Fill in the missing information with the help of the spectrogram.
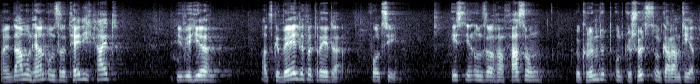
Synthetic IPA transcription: mʔaɪnədaːmənʊnthɛɐʁənʔʊnzəʁətʰɛːtɪçkʰaɪt | d̥iːviːɐɦiːɐ | ʔalsɡ̥əvɛːltəfɛɐtʁ̥eːtɐ̰ | fɔlt͡siːən | ʔɪstɪnʊnzəʁɐfɛɐfasʊŋ | b̥əɡʁʏndətʰʊntɡ̥əʃʏt͡stʊnt̚ɡ̥aʁantʰiːɐt

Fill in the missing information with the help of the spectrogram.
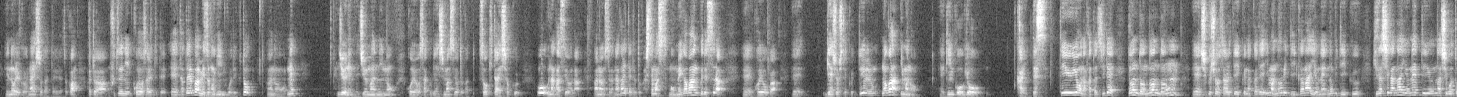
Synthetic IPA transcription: eno̞ːɾʲo̞kɯ̟ɡanaiɕi̥t̪o̞d̪at̪ːaɾʲid̪at̪okaːt̪o̞βaɸɯ̟t͡sɨːɲ̟iko̞ːjo̞ːsaɾe̞t̪e̞t̪et̪at̪o̞e̞bamʲizɨɦoɡʲĩŋko̞ːd̪eikɯ̟̥t̪o̞ano̞ne̞ | d͡ʑɨːnẽ̞nd̪e̞d͡ʑɨːmãɲ̟ːĩnːo̞ko̞jo̞ːsakɯ̟ɡẽɰ̃ɕimasɨjo̞t̪o̞kaso̞ːkʲi̥t̪aiɕo̞kɯ̟ | oɯ̟naɡasɨjo̞ːna̰ːnaɯ̃sɨɡanaɡaɾe̞t̪aɾʲid̪at̪o̞kaɕi̥t̪e̞masɨ̥mo̞ːme̞ɡabãŋkɯ̟d̪e̞sɨɾa | eːkʰo̞jo̞ːɡa | eː | ɡẽ̞ɰ̃ɕo̞ːɕi̥t̪e̞kɯ̟t̪ːe̞jɯ̟no̞ɡaimano̞̰ | eɡʲĩŋko̞ːɡʲo̞ː | kʰaḭd̪̥e̞sɨ̥ | t̪ːe̞jɯ̟ːjo̞ːnakat̪at͡ɕid̪e̞d̪õ̞nd̪õ̞nd̪õ̞nd̪õ̞ŋeɕɨ̥kɯ̟ɕo̞ːsaɾe̞t̪̬e̞ikɯ̟nakad̪e̞imano̞bʲit̪e̞ikanaijo̞ne̞no̞bʲit̪e̞ikɯ̟ | kʲizaɕiɡanaijo̞ne̞t̪ːe̞jɯ̟joːnaɕiɡo̞t̪o

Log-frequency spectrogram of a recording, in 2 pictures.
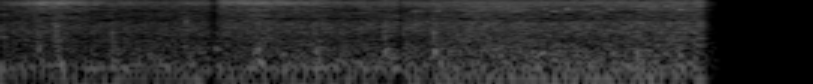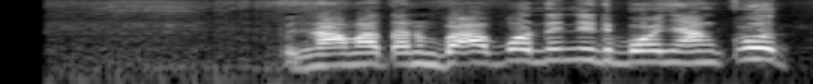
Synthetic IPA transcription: pəɲəlamat̪anbabɔninidipɔɔɲaŋkʊt̪̚

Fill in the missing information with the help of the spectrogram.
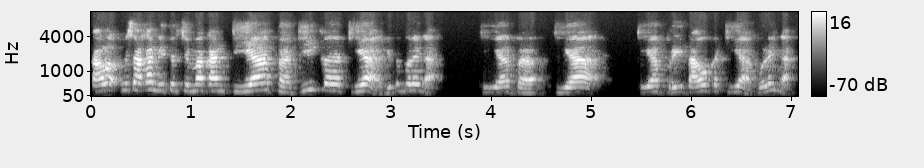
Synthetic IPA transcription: kalomisalkandit̪ərd͡ʒəmakand̥iab̥aɡ̥ikəd̥iaɡit̪ubolɛhŋɡa̰ʔ | d̥iabad̥ia | d̥iabəɾit̪aukəd̥iabolɛhŋɡa̰ʔ

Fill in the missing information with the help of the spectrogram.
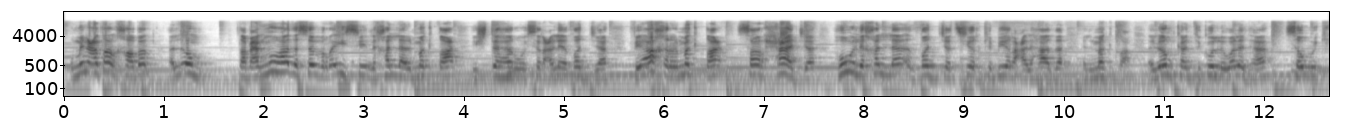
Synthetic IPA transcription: wmɪnʕɑt̪ˤɑːlxɑbɑɾˤʔɪlʔʊmː | t̪ˤɑbʕɑnmuːhaːðasːababrˤɑʔiːsilːixalːalmɑqt̪ˤɑʕjɪʃt̪aɦɪɾwɪjsˤiːɾʕaleːðˤɑd͡ʒːa | fiʔaːxɪɾɪlmɑqt̪ˤɑʕsˤɑːɾˤħaːd͡ʒːa | hʊːɪlːixalːaðˤːɑd͡ʒːat̪siːɾkabiːɾaʕalaɦaːðaɪlmɑqt̪ˤɑʕ | ɪlʔʊmːkaːnt̪jakuːnlːiwalad̪hasawːik

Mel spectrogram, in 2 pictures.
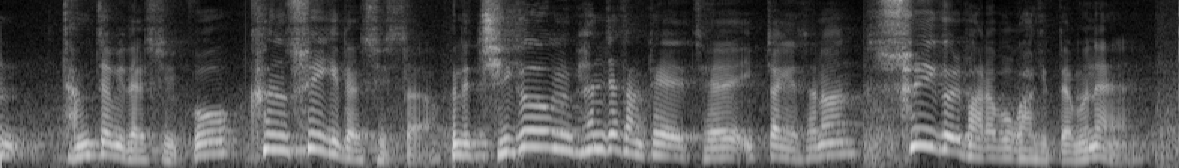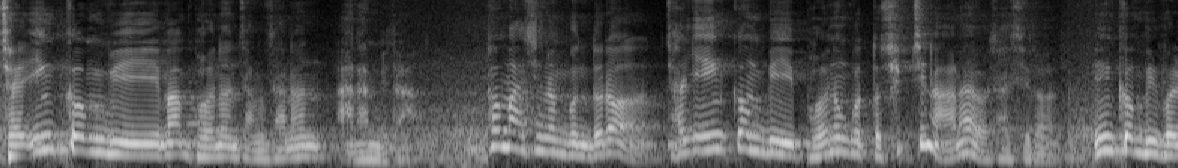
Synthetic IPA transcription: n | t͡ɕaŋt͡ɕ͈ʌmidwe̞ɭs͈uit̚k͈okʰɯnsʰuiɡidwe̞ɭs͈uis͈ʌ̰jo̰kɯnde̞t͡ɕiɡɯmçjʌnd͡ʑe̞sʰaŋtʰe̞t͡ɕe̞ḭp̚t͡ɕ͈aŋe̞sʰʌnɯnsʰuiɡɯɭpaɾaboɡoɦaɡit͈e̞mune̞̰ | t͡ɕe̞iŋk͈ʌmbimanpʌnɯnt͡ɕaŋsʰanɯna̰nɦamɲida̰ | çʰʌmɦaɕʰinɯnbundɯɾɯnt͡ɕaɡiːŋk͈ʌmbipʌnɯnɡʌt̚t͈oɕʰip̚t͡ɕ͈inɯna̰najosʰaɕʰiɾɯ̰niŋk͈ʌmbibʌ

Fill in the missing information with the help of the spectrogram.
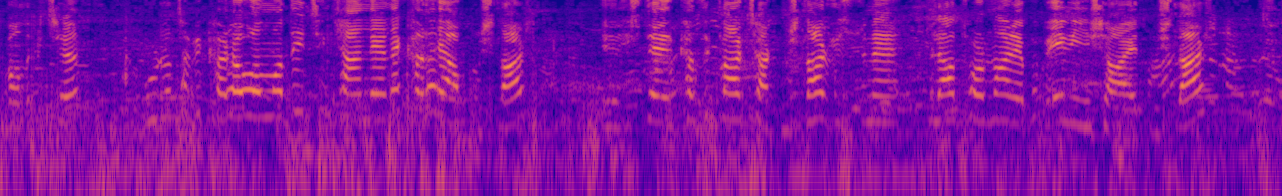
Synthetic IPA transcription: balˠɯkt͡ʃʰɯnbuɾd̪at̪ʰabiːkʰaɾao̞lˠmad̪ɯit͡ʃʰincʰɛnd̪ilʲe̞ɾinɛkʰaɾajapmɯʃlˠaɾ̥ | iʃt̪ʰɛkʰazɯklˠaɾt͡ʃʰakmɯʃlˠaɾyst̪ʰynɛ | plʲat̪fo̞ɾmlˠaɾjapɯpevinʃaːɛt̪miʃlʲæɾ̥

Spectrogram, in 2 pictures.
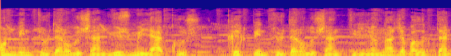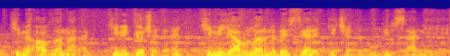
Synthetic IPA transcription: onbint̪ʰyɾd̪æno̞lˠuʃanjyzmilʲjaɾkʰuʃ | kʰɯɾk̚bint̪ʰyɾd̪æno̞lˠuʃant̪ʰɾilʲjo̞nlˠaɾd͡ʒabalˠɯk̚t̪ʰancʰimiʔavlˠanaɾa̰kcʰimiɟø̞t͡ʃe̞d̪e̞ɾɛccʰːimijavɾulˠaɾɯnɯbɛslʲeje̞ɾɛc̚ɟe̞t͡ʃʰiɾd̪ibubiɾsa̰ːnije̞̰jḭ

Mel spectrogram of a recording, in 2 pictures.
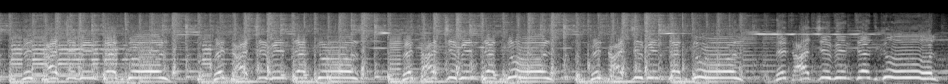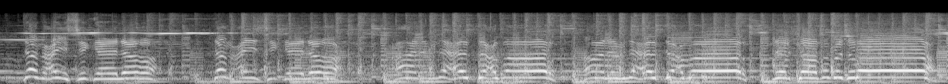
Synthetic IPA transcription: mət̪ʕad͡ʒːəbʔənt̪æt̪ɡuːl | mət̪ʕad͡ʒːəbʔənt̪æt̪̚ɡuːlmət̪ʕad͡ʒːəbʔənt̪æt̪̚ɡuːlmət̪ʕad͡ʒːəbʔənt̪æt̪ɡuːlmət̪ʕad͡ʒːəbʔənt̪æt̪ɡuːl | d̪æmʕiʃəɡæloħd̪æmʕiːʃəɡæloħ | ʕænimnaħəb̚t̪əʕbɑɾˤhænimnaħəb̚t̪əʕbɑɾˤləlkɑfəmət̪ɾuːħ

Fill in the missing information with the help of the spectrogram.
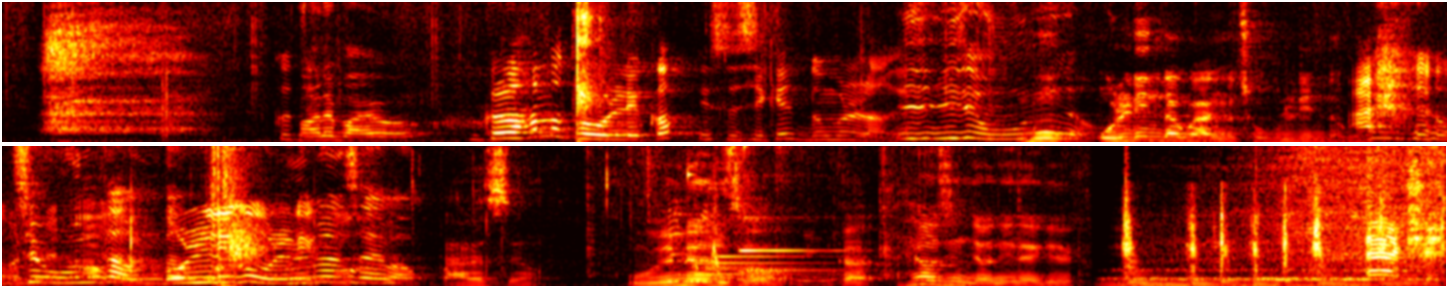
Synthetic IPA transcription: a | k͈ɯmaɾebajo | kɯɾʌmehambʌntʌoʎːiɭk͈ais͈ɯɕʰiɡe̞numuɭːaiid͡ʑeumʌoʎːindaɡoaɲiment͡ɕʰʌuʎːindaɡaeendaondoʎːiɡooʎːimʌnsʰʌeaa̰ɲes͈ʌjo̰ | uɭmjʌnsʰʌk͈ahe̞ʌd͡ʑinjʌɲineɡiɾeɭkʰ

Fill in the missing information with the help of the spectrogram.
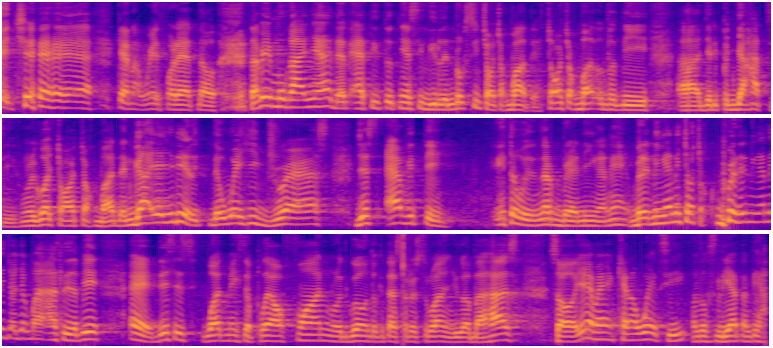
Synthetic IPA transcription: wɪt͡ʃ | kɛnɔt̪̚wet̪̚fɔrɛt̪̚dot̪apimukaɲadanat̪it̪ut̪̚ɲasihdilɛnɾʊksɪt͡ʃɔt͡ʃɔk̚baŋət̪jat͡ʃɔt͡ʃɔk̚baŋət̪unt̪ʊk̚diəd͡ʒadipəɲd͡ʒaɦat̪̚sɪ̰hmət̪̚ɡuat͡ʃɔt͡ʃɔk̚baŋət̪̚danɡajaɲadiadəwejidɾɛsd͡ʒʌst̪ɛvɾit̪ɪŋ | it̪ubənərbɾɛndiŋanːɛbɾɛndiŋanɛt͡ʃɔt͡ʃɔk̚bɾɛndiŋanːɛt͡ʃɔt͡ʃɔk̚baŋət̪aslit̪ap̬iedɪsɪswɔt̪̚meksd̪əpleɔfant̪̚ɡuaunt̪ʊkːit̪asəɾusɾuannd͡ʒuɡabaɦasː | ojɛmɛnkɛnɔt̚wet̪̚sɪhunt̪ʊksəliɦat̪nant̪i

